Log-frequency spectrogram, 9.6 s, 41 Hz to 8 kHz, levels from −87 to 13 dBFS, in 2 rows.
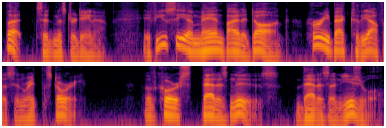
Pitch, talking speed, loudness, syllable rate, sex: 100 Hz, 180 wpm, -18 LUFS, 5.1 syllables/s, male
